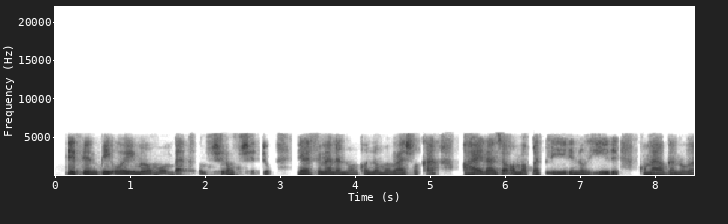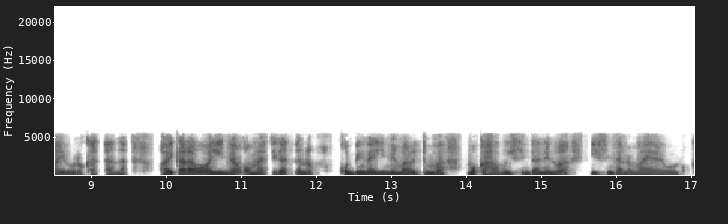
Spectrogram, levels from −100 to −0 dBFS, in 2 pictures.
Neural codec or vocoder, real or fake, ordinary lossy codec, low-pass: codec, 16 kHz, 1.1 kbps, Voila-Tokenizer; fake; AAC, 24 kbps; 5.4 kHz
